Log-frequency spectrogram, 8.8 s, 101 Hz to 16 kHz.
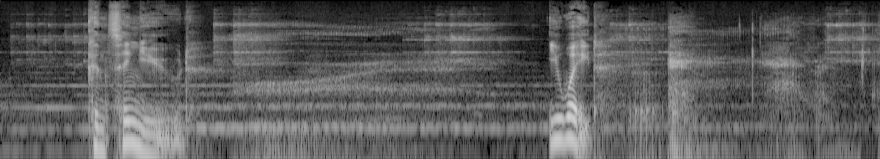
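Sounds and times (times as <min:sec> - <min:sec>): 
speech: 0:00.9 - 0:02.1, 0:05.5 - 0:06.5
bear-sized wolf-like lizard creatures growling and grunting while eating: 0:02.4 - 0:05.2, 0:06.1 - 0:08.7.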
